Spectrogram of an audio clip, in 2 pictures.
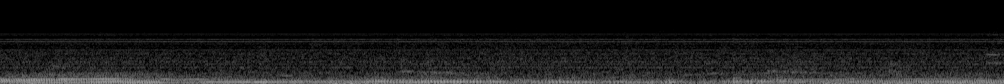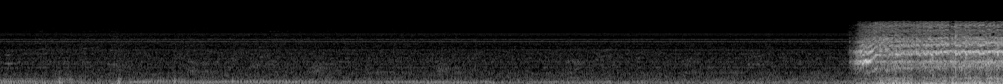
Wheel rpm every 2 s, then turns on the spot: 0, 0, 0, 0, 0, 0, 0, 0, 0, 120.
none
